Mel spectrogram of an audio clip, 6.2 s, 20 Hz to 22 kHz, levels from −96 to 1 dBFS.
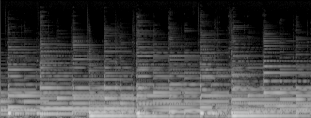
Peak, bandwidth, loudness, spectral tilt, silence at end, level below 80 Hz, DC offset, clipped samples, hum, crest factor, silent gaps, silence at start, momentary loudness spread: -10 dBFS; 6 kHz; -27 LUFS; -9.5 dB/octave; 0 s; -54 dBFS; under 0.1%; under 0.1%; none; 16 dB; none; 0 s; 6 LU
